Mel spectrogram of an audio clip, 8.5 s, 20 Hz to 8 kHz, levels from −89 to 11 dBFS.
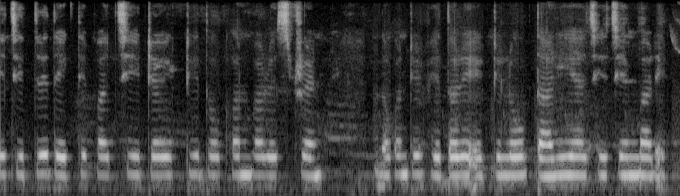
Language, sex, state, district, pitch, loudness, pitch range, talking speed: Bengali, female, West Bengal, Dakshin Dinajpur, 245 Hz, -20 LUFS, 240-250 Hz, 105 wpm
